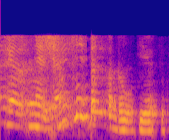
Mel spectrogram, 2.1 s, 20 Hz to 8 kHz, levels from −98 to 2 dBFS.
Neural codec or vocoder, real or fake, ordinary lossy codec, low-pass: codec, 16 kHz in and 24 kHz out, 1.1 kbps, FireRedTTS-2 codec; fake; AAC, 16 kbps; 7.2 kHz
